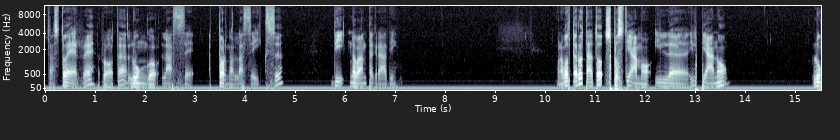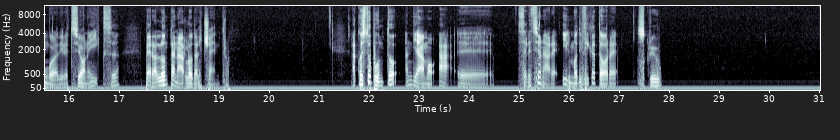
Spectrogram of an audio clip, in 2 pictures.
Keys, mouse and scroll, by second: 0.5 r, 13.6-15.4 drag, 19.1-21.8 middle drag, 24.7-26.5 drag.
